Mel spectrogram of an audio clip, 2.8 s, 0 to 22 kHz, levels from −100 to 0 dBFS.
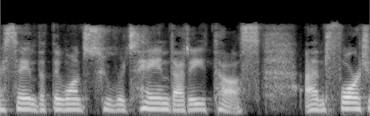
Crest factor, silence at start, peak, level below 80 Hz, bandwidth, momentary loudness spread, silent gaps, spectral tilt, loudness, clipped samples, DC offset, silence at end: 18 dB; 0 s; -4 dBFS; -64 dBFS; 11 kHz; 4 LU; none; -4 dB/octave; -22 LUFS; under 0.1%; under 0.1%; 0 s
